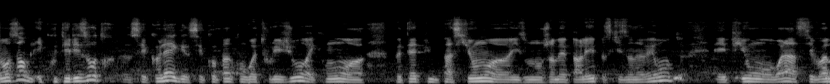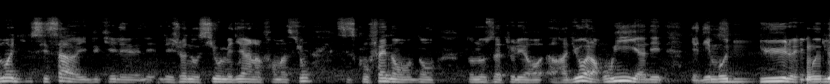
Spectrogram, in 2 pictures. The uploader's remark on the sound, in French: Emission plateau en direct des Assises 2023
